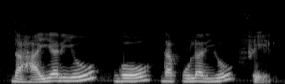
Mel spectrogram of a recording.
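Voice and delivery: each word slow and spaced for copying; slow dictation. Shown as a demonstration. Teacher dictating an example sentence, slow and deliberate. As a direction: dictate it slowly so the class can write.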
